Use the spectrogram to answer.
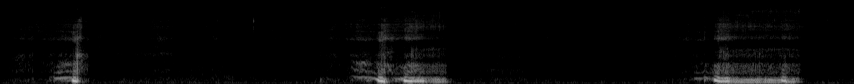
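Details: Ichi, a female, snoring: three loud, low, rattling snores about three seconds apart, with quiet breathing between them.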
